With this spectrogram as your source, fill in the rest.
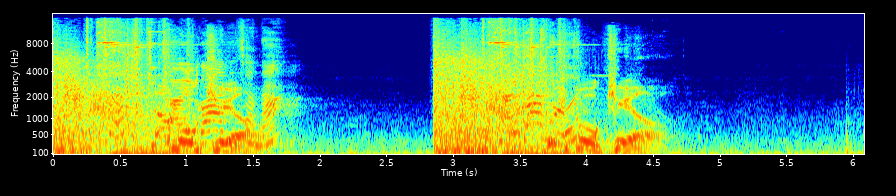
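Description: A bolt-action rifle clicks as it is reloaded.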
